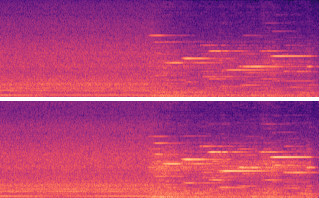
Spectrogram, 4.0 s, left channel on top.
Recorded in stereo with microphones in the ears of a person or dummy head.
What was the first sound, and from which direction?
A phone ringing, 30° right (ahead or behind).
